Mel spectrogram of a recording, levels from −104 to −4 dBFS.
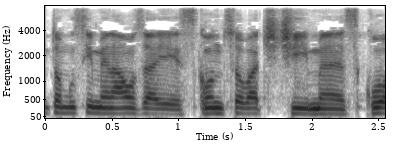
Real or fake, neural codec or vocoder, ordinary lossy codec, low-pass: real; none; none; 7.2 kHz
